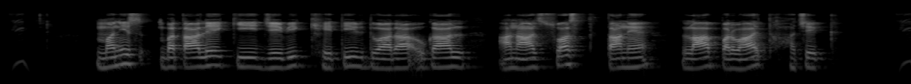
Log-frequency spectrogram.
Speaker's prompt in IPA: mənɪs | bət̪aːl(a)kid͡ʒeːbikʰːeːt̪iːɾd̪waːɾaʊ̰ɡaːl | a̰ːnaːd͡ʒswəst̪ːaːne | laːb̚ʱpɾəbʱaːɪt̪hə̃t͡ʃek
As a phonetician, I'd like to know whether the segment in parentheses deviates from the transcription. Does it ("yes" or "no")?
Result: yes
